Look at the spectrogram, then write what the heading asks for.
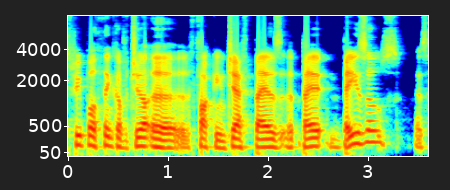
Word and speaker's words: Bezos: People think of fucking Jeff Bezos.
